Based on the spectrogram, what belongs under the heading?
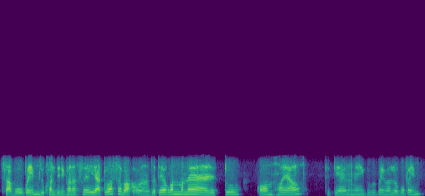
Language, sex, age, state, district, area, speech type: Assamese, female, 30-45, Assam, Majuli, urban, conversation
